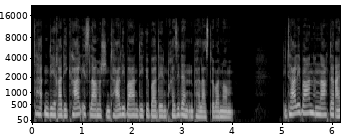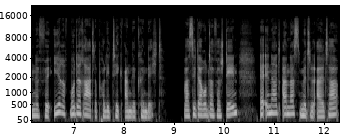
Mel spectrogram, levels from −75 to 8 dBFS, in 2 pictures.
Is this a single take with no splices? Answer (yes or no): no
